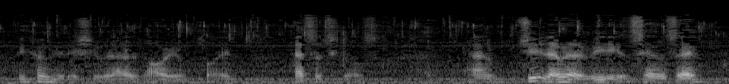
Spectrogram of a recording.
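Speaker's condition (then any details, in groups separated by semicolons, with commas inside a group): ALS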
